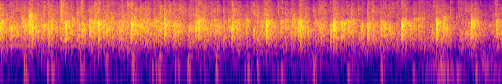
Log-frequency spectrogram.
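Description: Audience applause fills the whole stretch, a steady, dense patter of many hands clapping at once, fairly loud and even throughout with no voices standing out.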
